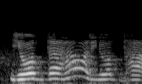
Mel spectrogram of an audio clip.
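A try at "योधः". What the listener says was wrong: no this is just dha right? This is not there is no double dha okay say that again yodha same yodha sainika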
